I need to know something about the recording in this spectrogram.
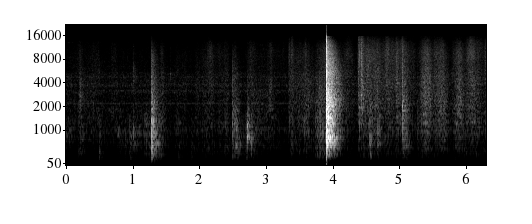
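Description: Plastic carry handle of an infant car seat on a pram being swung back by hand: a sharp click about a second in and a louder click about four seconds in as it locks, with a few lighter clicks and handling rattles between.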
